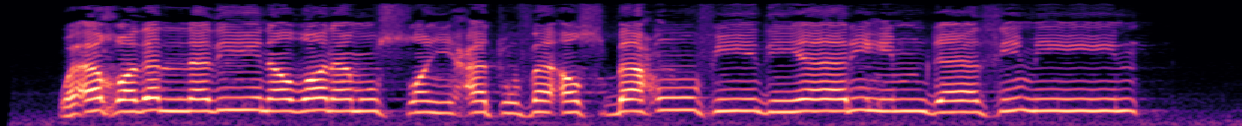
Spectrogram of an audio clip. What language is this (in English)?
Arabic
